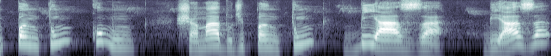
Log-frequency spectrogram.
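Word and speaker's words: biasa: Quando elas são independentes, tem-se um pantum comum chamado de pantum biaza.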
